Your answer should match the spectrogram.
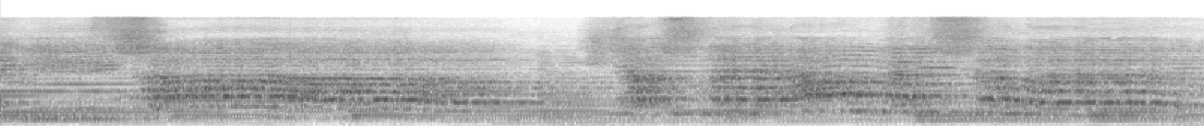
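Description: Children's choir singing with long held notes, in two phrases; the second begins about three seconds in.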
